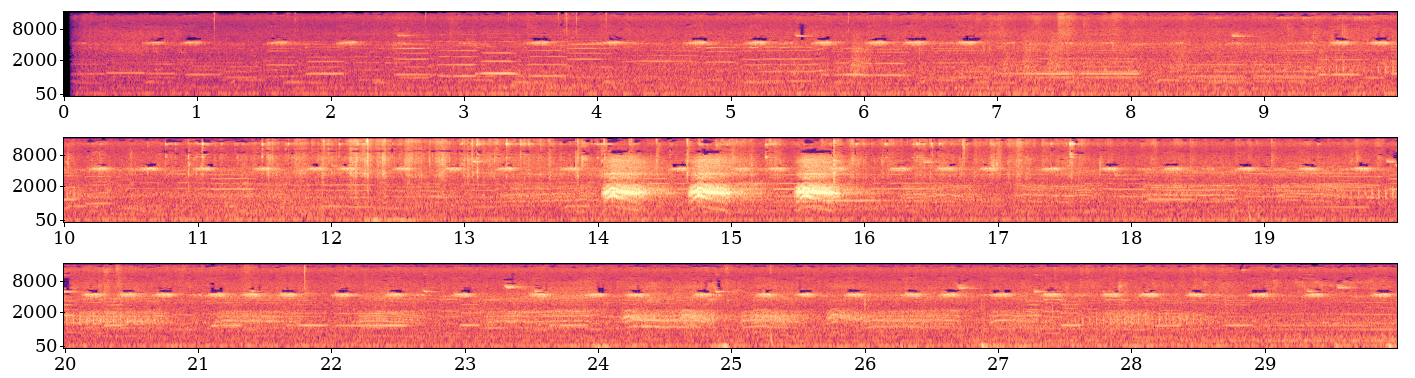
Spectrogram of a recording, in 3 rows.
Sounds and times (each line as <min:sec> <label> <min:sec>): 0:00.2 playing violin 0:29.9
0:13.8 woodpecker 0:16.6
0:14.0 crows 0:15.9
0:24.2 crows 0:26.8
